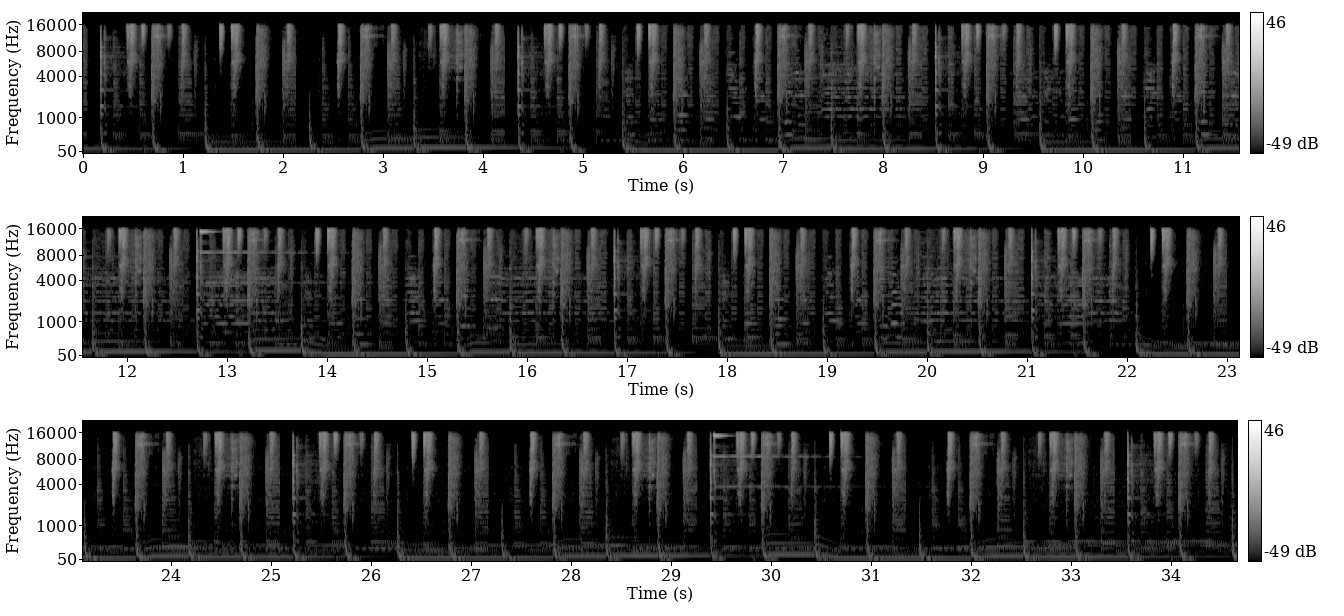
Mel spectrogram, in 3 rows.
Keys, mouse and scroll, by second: 0.3 Tab, 0.9 KP_7, 2.2-3.5 drag, 3.5 scroll down 1, 3.8 `, 4.1 scroll up 1, 4.1 `, 5.0 scroll up 1, 5.1 `, 6.3-6.8 scroll down 2, 6.5 `, 6.6 alt+a, 6.8 `, 7.1 click, 7.3 scroll up 1, 7.7-8.1 right drag, 7.9 `, 8.1 click, 8.6 `, 9.7 scroll down 1, 10.6 click, 10.8 scroll down 1, 11.0 scroll up 1, 11.2 `, 11.7-15.2 drag, 12.3-12.8 scroll down 2, 12.8 KP_0, 14.9 alt+h, 15.0 alt+a, 15.5 alt+a, 15.7 `, 21.0 click, 21.8 s, 22.3 scroll down 1, 22.5 click, 24.2 `, 25.1 click, 26.0 `, 26.3 click, 26.5 scroll down 1, 26.6 `, 27.9 alt+d, 28.2 x, 28.3 click, 29.9-31.6 typing, 30.5 click, 31.0 click, 31.5 Tab, 31.9 ctrl+r, 32.7 alt+a, 33.1 3, 33.5 c, 34.1 ctrl+z, 34.5 Tab.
